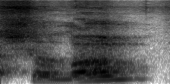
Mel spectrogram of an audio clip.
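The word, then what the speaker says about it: שלום: So right here we got shalom, which is peace.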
